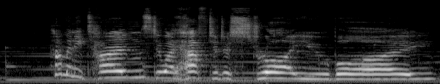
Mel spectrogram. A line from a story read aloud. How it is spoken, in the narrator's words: he roared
